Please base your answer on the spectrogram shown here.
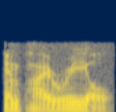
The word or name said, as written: empyreal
